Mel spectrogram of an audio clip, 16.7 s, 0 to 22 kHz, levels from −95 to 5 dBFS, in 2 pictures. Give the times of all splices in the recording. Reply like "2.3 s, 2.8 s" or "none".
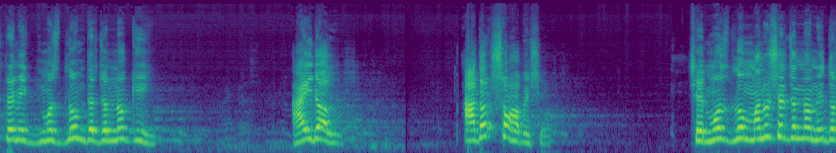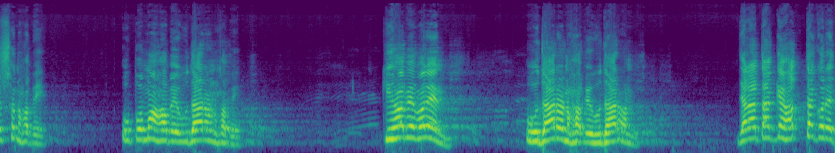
none

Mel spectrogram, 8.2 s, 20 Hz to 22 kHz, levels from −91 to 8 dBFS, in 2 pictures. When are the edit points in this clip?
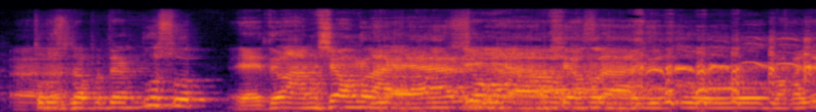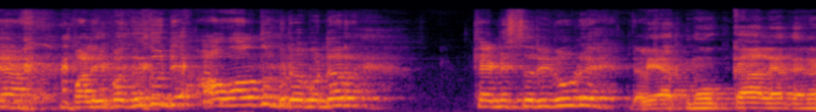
1.1 s

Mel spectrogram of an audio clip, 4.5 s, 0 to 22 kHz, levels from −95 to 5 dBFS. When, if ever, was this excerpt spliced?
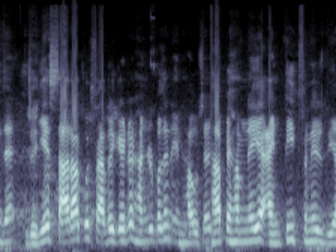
2.8 s

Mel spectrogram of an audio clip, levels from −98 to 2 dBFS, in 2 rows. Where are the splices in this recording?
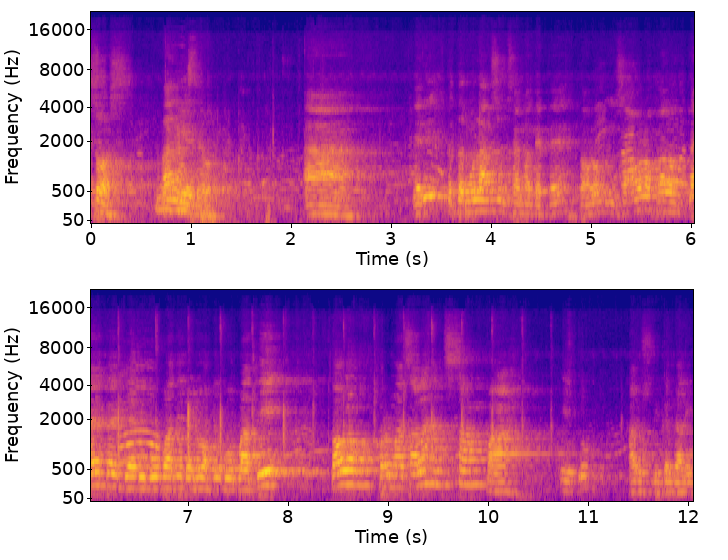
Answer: none

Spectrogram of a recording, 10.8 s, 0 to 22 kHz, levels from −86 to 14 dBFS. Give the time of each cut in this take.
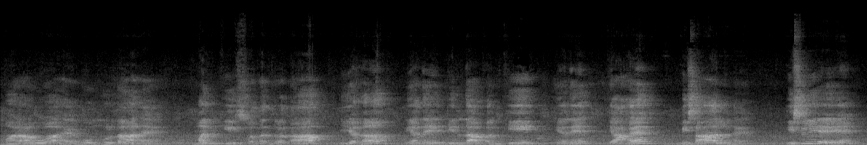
none

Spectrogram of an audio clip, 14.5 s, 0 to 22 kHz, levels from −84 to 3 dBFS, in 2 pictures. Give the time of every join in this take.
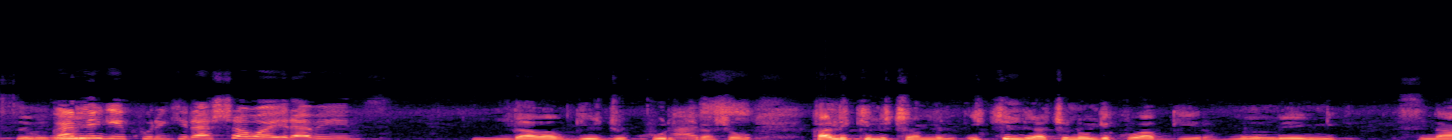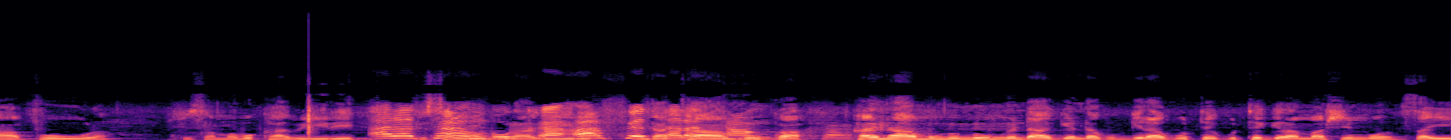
none

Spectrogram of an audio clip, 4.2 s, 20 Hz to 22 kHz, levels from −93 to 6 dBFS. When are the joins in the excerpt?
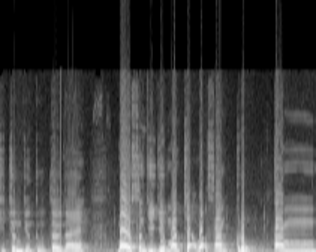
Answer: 0.9 s

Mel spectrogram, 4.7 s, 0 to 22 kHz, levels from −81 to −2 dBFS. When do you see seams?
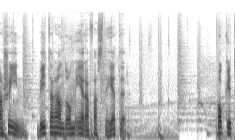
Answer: none

